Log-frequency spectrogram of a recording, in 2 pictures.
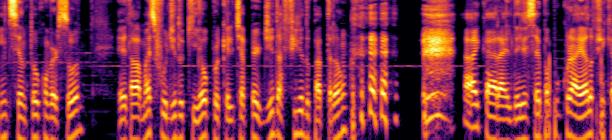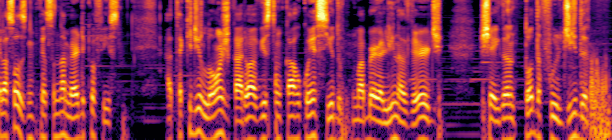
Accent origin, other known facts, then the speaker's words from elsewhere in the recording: São José dos Campos, São Paulo, Brazil; Isso porque eu sou de São José dos Campos, São Paulo, interior de São Paulo.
